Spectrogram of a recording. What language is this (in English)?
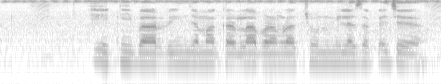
Maithili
